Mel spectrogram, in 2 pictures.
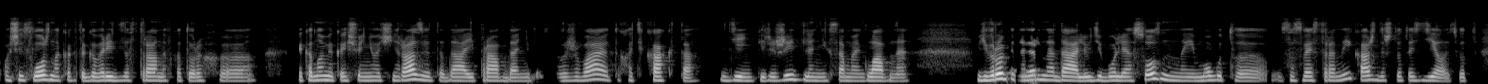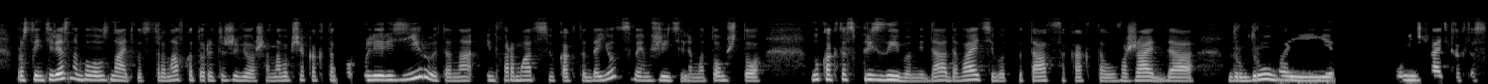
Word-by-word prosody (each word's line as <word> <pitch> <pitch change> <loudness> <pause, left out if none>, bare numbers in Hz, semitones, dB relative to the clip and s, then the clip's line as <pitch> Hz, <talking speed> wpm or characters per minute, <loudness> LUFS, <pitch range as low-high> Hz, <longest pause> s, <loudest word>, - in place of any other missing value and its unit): Очень 195 0 -1
сложно 200 0 +4
как-то 185 -1 -4
говорить 180 +1 +2
за 180 - -3
страны, 185 0 0
в - - -23
которых, 175 0 -4
а, 165 +1 -4 0.4
экономика 190 0 +2
еще 185 +2 -2
не 180 0 -2
очень 180 +1 -4
развита, 195 -3 +3
да. 175 +1 +1
И 165 - 0
правда, 175 -1 0
они 165 0 -6
просто 165 - -18
выживают 190 +4 +1
и - - -14
хоть 185 - -10
как-то 170 -4 -1 0.2
день 180 -2 +1
пережить- 180 +6 0
для 180 -4 0
них 170 0 -5
самое 175 -1 -3
главное. 170 -2 +1 0.7
В - - 0
Европе, 240 +6 +8
наверное, 205 +2 +2
да, 185 -1 +5
люди 175 +2 +2
более 180 0 +2
осознанные 195 -3 +2
и - - -3
могут, 195 +3 0
э, 165 -2 -3
со 185 +2 -7
своей 190 +1 -1
стороны 185 +6 -2
каждый 200 -5 0
что-то 185 0 -5
сделать. 180 -3 -2
Вот 165 - -5 0.3
просто 200 +1 +1
интересно 240 +7 +4
было 215 -1 +2
узнать, 195 -4 0
вот 165 - -9
страна, 180 +4 -3
в - - -19
которой 190 -1 -4
ты 195 - -8
живешь, 185 -2 -3
она 170 +1 -5
вообще 185 +2 -4
как-то 195 0 -7
популяризирует, 205 - +2
она 170 +1 -4
информацию 195 0 -4
как-то 175 0 -5
дает 215 - -1
своим 195 - -4
жителям 180 -4 -3
о - - -7
том, 190 +1 -2
что, 170 -3 -3 0.5
ну, 225 +2 +1
как-то 230 0 +1
с - - -5
призывами, 200 -9 +2
да: 180 +5 -1
давайте 205 +2 0
вот 160 -1 -6
пытаться 180 +2 -3
как-то 165 0 -7
уважать, 170 +3 0
да, 165 -1 +1 0.3
друг 170 -1 0
друга 210 +1 +4
и 170 -1 +3 0.6
уменьшать 195 +1 0
как-то. 180 0 -14
185 Hz, 170 wpm, -23 LUFS, 175-200 Hz, 0.7 s, Европе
